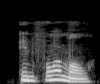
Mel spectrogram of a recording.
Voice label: "Informal", English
